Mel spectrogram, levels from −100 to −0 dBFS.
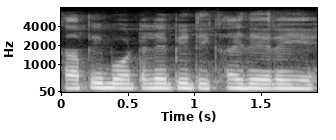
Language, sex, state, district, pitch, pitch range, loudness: Hindi, male, Gujarat, Gandhinagar, 155 Hz, 150-160 Hz, -13 LUFS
